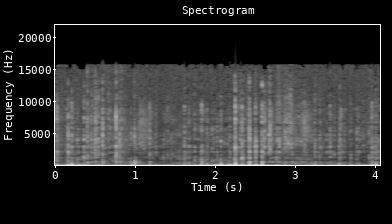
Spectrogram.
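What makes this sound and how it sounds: Fingertips tap and scratch the smooth dark back and the carved front of a hollow carved wooden mask. Quick, irregular, dull taps with a low, hollow thump and almost no ring are mixed with faint soft scratching, with the strongest knocks clustered in the middle.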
